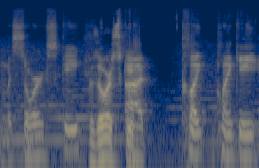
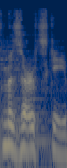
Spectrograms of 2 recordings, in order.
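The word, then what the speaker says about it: Mussorgsky: Mountain by uh uh Missouri clinky if I mispronounce any of these names feel free to correct me yeah no I'm pretty sure it's mazurtsky but yeah Ave Maria um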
